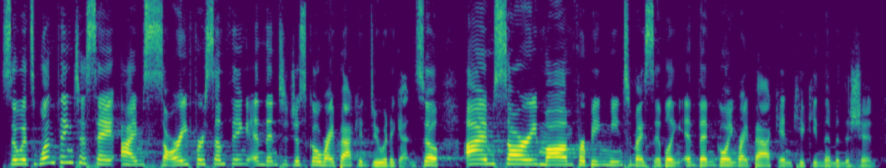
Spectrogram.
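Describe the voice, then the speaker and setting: A woman's voice: a little high, normal speed, few pauses, pushed and bright, big-room sound. A woman in her twenties, a youth pastor on a panel, explaining in an encouraging way with everyday examples. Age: 20s. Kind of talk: panel Q&A teaching.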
